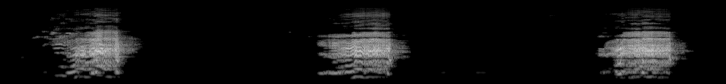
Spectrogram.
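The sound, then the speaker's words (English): Three loud, harsh squawks of a macaw, a type of parrot, each about a second long, evenly spaced with silent gaps between them. The calls are raspy and grating, with no other sounds. “The macaw is a type of parrot. His squawk sounds like fingernails scratching on a chalkboard.”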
